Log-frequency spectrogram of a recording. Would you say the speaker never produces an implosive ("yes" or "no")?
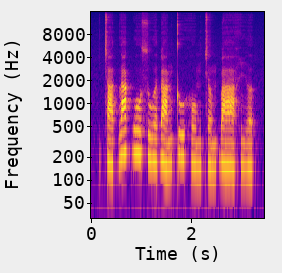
no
